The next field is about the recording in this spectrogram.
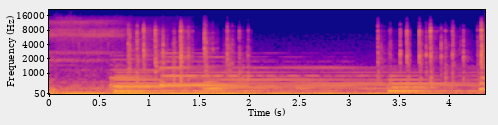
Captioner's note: keypad beeping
